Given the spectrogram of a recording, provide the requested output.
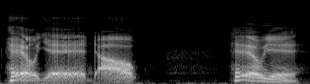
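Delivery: loud, high-pitched retold whoop; exhilarated yelling. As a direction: yell it like you're reliving the freefall rush. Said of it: "I couldn't stop yelling".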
